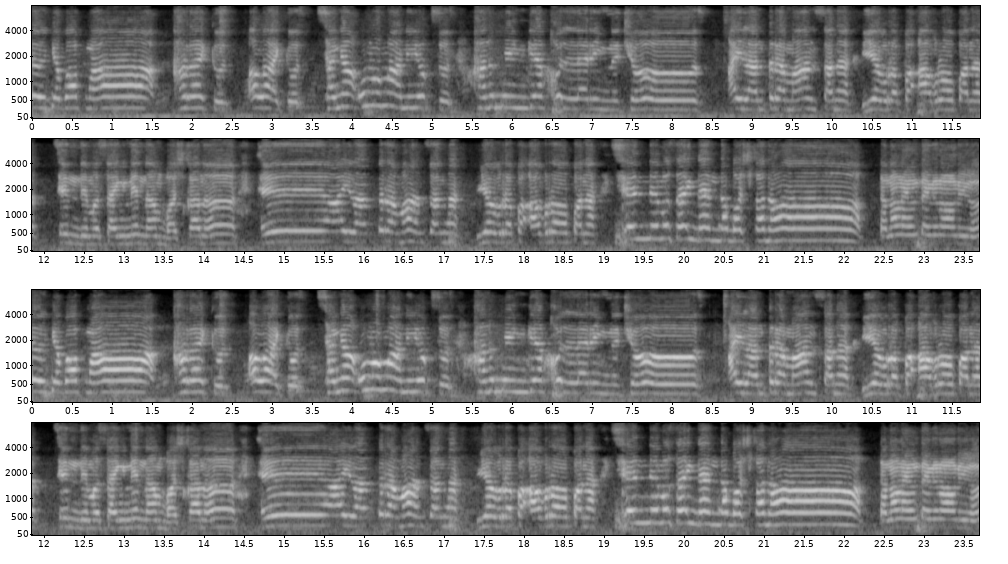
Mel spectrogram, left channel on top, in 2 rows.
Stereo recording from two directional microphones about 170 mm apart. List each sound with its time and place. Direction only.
0.1 s a man's voice: 30° left (ahead or behind)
